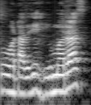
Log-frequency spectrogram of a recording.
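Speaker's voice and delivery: ordinary delivery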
